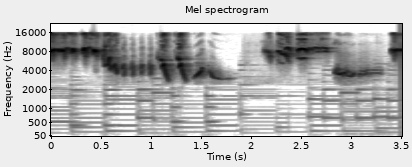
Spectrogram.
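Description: Birds chirp in quick bursts of bright, high tweets and trills, with a brief pause midway, over a soft, steady musical tone underneath.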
